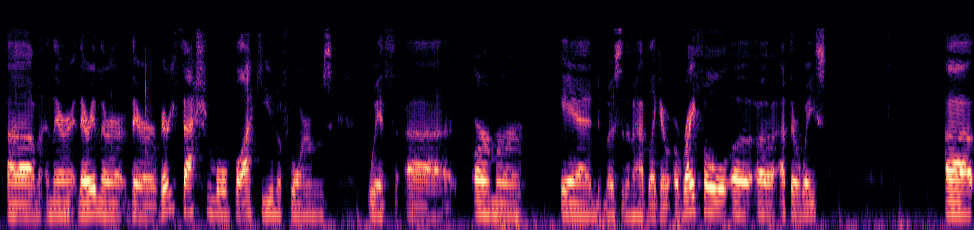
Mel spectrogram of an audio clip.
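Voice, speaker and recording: A man with a medium-pitched voice acts as game master, describing scenes in a slow, halting way. He improvises his narration and often hesitates as he goes. The recording is slightly dull.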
